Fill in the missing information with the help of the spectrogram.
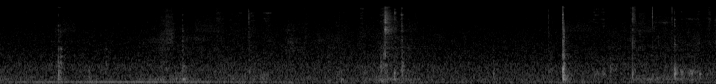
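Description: Steel divider points clicking lightly on a wooden beam as they are stepped along the marks, a handful of separate clicks with the sharpest about four and five and a half seconds in. A faint low hum runs underneath and stops about three seconds in.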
